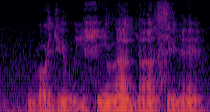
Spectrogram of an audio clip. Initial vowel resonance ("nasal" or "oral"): oral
